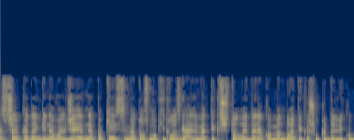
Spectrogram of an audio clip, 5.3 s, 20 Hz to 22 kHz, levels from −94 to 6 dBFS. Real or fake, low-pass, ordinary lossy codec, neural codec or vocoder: real; 9.9 kHz; MP3, 48 kbps; none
